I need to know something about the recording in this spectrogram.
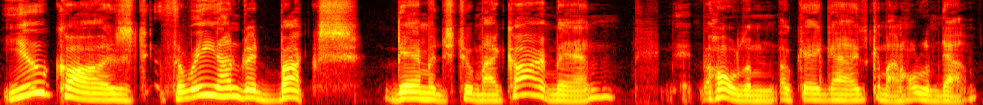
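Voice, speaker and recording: A man's voice: mid-range voice, animated, extremely slow, dry recording, studio quality. A man doing a comic movie-star impression as a swaggering, laid-back bully with a casual, menacing drawl. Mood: aggrieved. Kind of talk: comic table read celebrity impression.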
